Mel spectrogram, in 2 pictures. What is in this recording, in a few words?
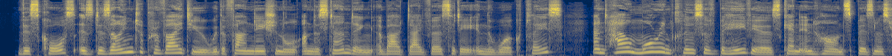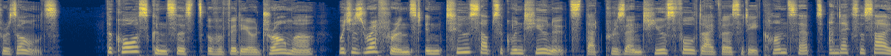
eLearning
